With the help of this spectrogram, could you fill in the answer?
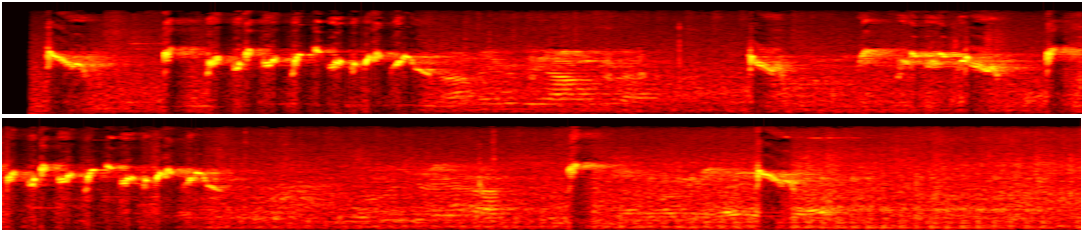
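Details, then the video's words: Red-whiskered bulbul calling: bursts of quick, bubbly whistled chirps, sharply rising and falling, come in dense clusters near the start and again mid-way, with quieter scattered notes and soft background hiss between them. "นกปรอดหัวโขน - Red-whiskered Bulbul call very well"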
